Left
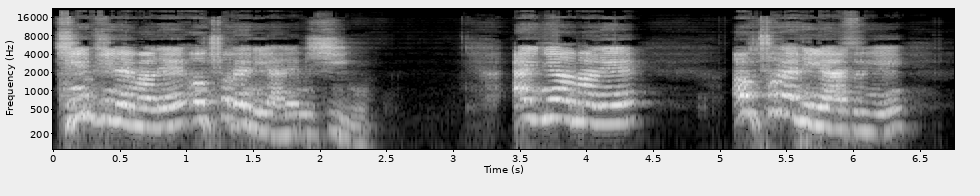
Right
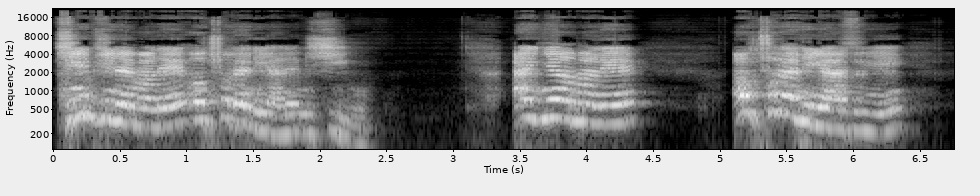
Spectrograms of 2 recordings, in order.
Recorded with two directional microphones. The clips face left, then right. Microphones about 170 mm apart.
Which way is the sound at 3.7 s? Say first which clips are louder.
Even; 15° right (ahead or behind).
